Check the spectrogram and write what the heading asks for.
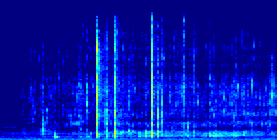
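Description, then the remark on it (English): Sparkling pineapple water from Trader Joe's is poured into a glass, with a few crisp splashes and a soft, steady fizz of bubbles continuing after. Quiet, with no voices. “the pouring of some sparkling pineapple water thing from Trader Joe's.”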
